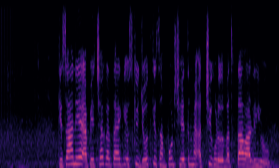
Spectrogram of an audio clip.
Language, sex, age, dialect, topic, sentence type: Hindi, female, 18-24, Kanauji Braj Bhasha, agriculture, statement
